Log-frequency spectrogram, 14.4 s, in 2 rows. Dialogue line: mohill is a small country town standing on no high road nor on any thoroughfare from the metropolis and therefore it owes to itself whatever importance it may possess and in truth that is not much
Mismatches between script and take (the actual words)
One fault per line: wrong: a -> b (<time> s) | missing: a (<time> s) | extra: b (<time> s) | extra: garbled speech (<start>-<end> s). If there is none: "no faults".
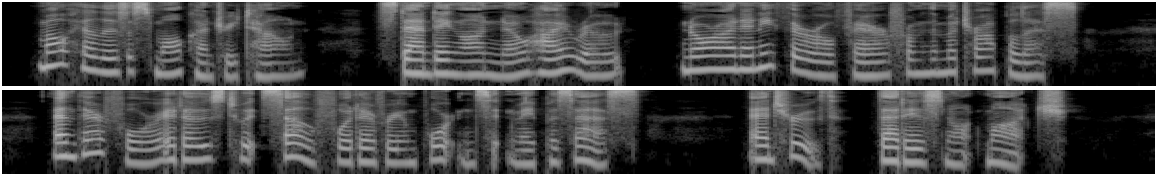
missing: in (12.1 s)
